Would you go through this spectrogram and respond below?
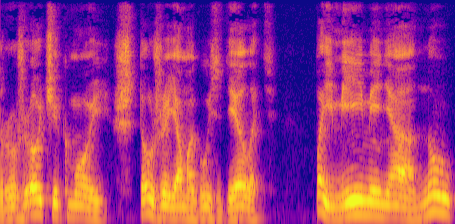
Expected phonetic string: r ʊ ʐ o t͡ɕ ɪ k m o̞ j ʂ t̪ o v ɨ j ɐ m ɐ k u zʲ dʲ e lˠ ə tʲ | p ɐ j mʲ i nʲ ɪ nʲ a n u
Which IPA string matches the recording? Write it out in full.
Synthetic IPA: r ʊ ʐ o t͡ɕ ɪ k m o̞ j ʂ t̪ o ʐ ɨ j a m ɐ ɡ u zʲ dʲ e lˠ ə tʲ | p ɐ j mʲ i mʲ ɪ nʲ a n u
